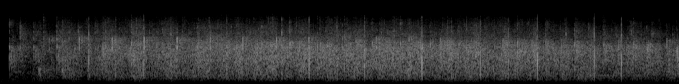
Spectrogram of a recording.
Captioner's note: applause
